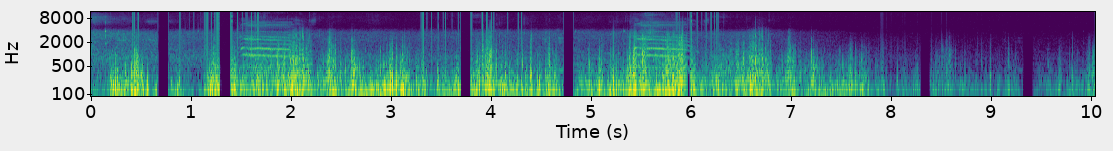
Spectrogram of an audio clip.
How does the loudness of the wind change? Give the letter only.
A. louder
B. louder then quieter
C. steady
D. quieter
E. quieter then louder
D.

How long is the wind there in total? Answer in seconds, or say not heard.
10 s.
